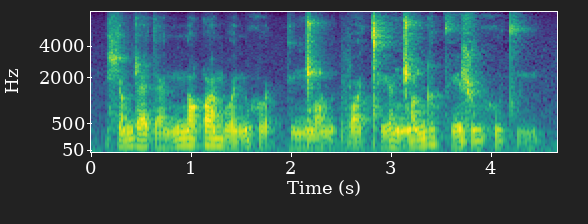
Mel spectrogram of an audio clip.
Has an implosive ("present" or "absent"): absent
